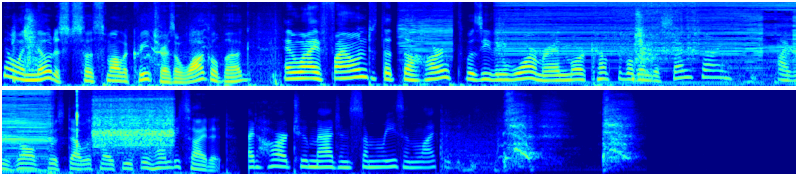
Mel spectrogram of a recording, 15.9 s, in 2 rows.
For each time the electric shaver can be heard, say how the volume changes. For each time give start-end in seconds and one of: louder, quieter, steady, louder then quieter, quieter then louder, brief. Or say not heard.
4.0-9.7 louder.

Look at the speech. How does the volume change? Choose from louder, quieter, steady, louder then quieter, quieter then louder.
quieter.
